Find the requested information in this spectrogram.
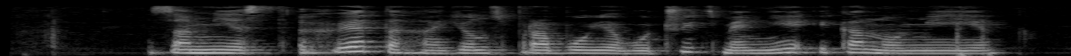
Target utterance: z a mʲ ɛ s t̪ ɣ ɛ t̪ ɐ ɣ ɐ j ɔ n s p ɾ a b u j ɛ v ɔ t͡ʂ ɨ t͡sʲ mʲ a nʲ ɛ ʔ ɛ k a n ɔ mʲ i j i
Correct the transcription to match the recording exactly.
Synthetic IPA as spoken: z a mʲ ɛ s t̪ ɣ ɛ t̪ ɐ ɣ ɐ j ɔ n s p ɾ a b u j ɛ v u t͡ʂ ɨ t͡sʲ mʲ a nʲ ɛ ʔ ɛ k a n ɔ mʲ i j i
